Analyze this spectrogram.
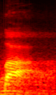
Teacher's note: Jadi keluarnya dari bibir dua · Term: makhraj ba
